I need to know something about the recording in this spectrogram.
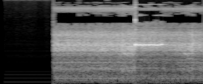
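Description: Radio-link hiss from NASA Apollo launch communications audio cuts in half a second in, with one short, high beep about a second later: a Quindar tone, the keying tone that marks a transmission on the mission loop.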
